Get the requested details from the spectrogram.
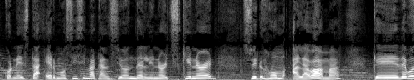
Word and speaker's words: Lynyrd Skynyrd: Y él me dijo, Lynyrd Skynyrd, y ahí dije, perfecto,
